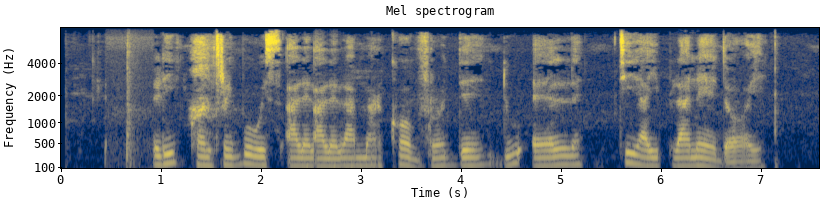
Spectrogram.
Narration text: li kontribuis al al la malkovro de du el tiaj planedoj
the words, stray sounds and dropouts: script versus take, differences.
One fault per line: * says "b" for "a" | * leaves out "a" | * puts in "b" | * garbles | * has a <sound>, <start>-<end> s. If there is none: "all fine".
* has a thud, 0.6-0.8 s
